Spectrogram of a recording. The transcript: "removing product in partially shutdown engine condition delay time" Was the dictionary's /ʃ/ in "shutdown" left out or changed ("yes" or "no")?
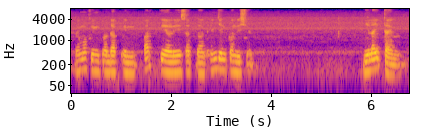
yes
